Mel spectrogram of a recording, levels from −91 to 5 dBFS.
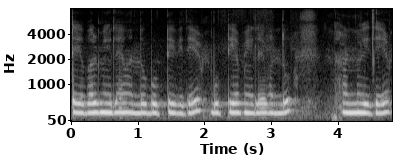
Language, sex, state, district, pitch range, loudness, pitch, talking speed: Kannada, female, Karnataka, Bidar, 240-250 Hz, -13 LUFS, 245 Hz, 125 wpm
